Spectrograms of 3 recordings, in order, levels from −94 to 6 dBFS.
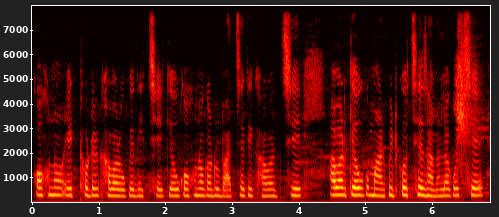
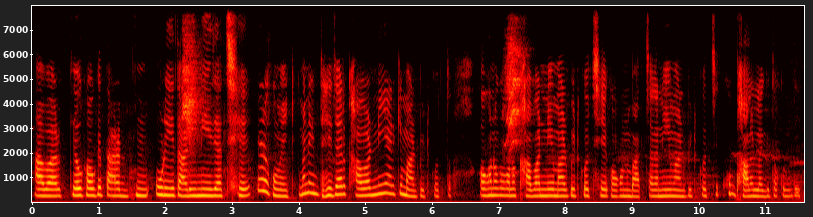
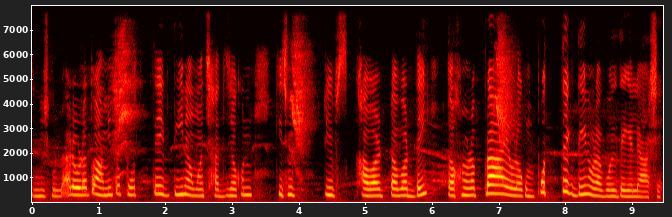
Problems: none marked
